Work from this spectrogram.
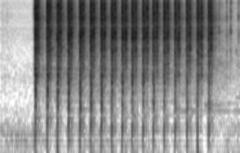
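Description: Armor Works Hi-Capa gas airsoft pistol, two years old, fired in a rapid steady string of about twenty sharp cracks, loud and close, each shot crisp and evenly spaced.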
